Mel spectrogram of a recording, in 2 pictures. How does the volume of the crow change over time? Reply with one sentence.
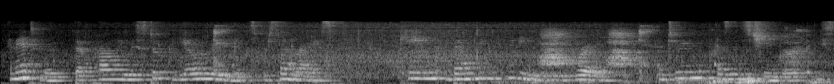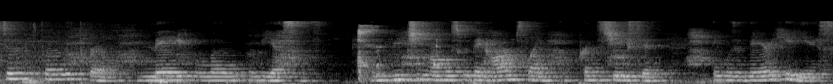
The volume of the crow goes down.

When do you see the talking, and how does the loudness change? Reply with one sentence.
The talking can be heard from 0.1 to 16.6 s, at a steady volume.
